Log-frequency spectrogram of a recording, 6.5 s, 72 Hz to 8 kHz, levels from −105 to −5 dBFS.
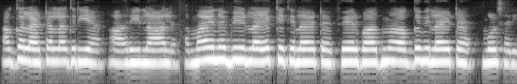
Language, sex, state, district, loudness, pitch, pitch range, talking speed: Hindi, female, Rajasthan, Churu, -11 LUFS, 250 Hz, 245-260 Hz, 205 wpm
